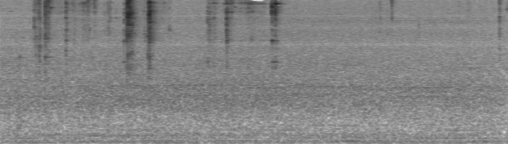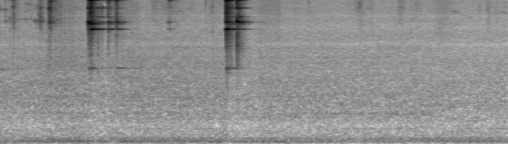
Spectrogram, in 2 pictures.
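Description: Small metal parts clink and scrape against a vise.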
